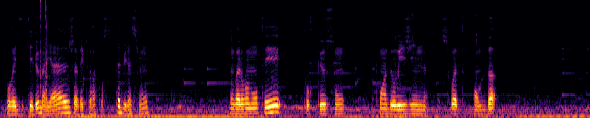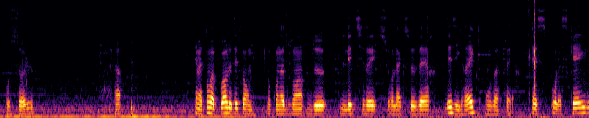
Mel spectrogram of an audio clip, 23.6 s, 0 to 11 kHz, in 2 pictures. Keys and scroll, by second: 0.7 Tab, 22.3 s.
